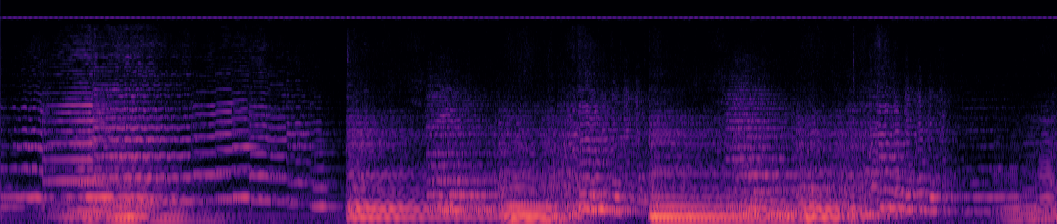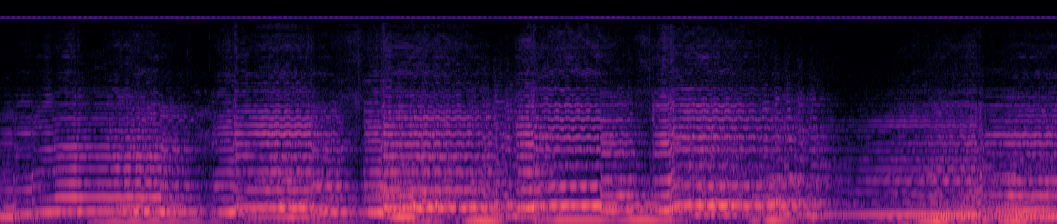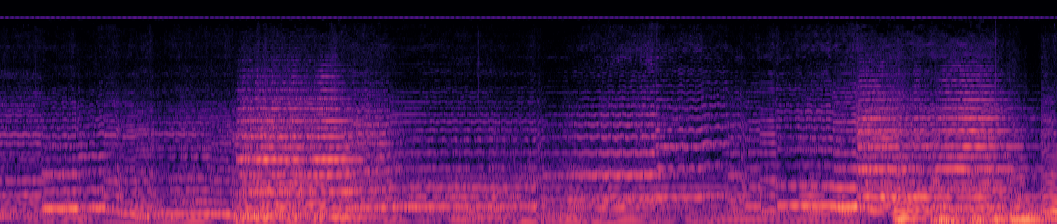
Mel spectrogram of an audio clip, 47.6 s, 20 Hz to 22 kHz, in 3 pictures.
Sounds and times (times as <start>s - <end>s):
Double bass: 0.0s - 14.1s, 14.8s - 47.5s
Cello: 0.0s - 47.5s.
